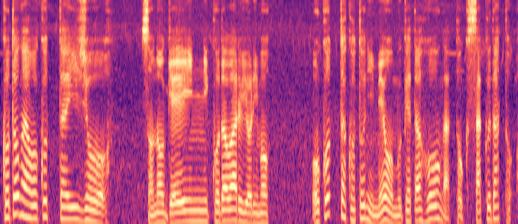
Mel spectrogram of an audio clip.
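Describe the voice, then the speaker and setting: A man's voice: medium pitch, a little mellow, slight background noise, close to an everyday voice. Man acting composed, courteous young nobleman. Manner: measured, formal, polite. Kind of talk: anime game voice acting.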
